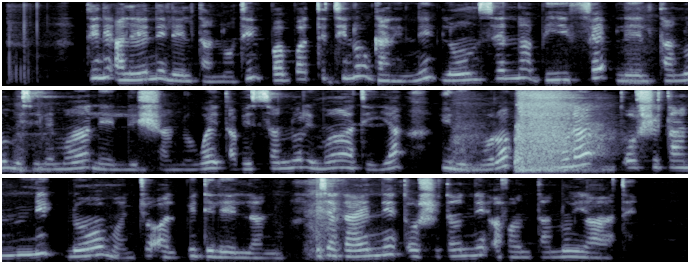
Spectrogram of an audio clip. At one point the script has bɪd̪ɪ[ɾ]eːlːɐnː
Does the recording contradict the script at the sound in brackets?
yes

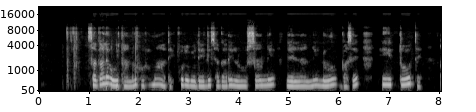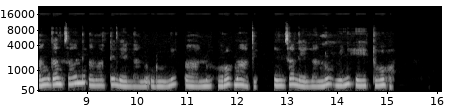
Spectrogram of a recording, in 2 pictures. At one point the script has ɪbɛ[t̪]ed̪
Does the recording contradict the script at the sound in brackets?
yes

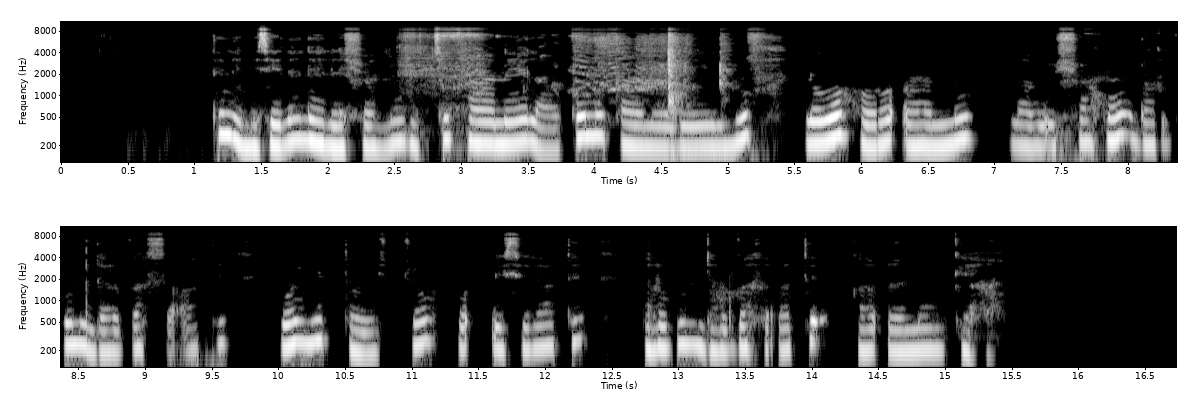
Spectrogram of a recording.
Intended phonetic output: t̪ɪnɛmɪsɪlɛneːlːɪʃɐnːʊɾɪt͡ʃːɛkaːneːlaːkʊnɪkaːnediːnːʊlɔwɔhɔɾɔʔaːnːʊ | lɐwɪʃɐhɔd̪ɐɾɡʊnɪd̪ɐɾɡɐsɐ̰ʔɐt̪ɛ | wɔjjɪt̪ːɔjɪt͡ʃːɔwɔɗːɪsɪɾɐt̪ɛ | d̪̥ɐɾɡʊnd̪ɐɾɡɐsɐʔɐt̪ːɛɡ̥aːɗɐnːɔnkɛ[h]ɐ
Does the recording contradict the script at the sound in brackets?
no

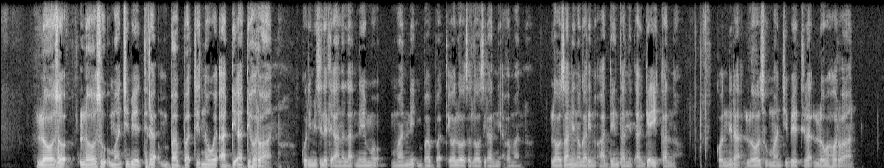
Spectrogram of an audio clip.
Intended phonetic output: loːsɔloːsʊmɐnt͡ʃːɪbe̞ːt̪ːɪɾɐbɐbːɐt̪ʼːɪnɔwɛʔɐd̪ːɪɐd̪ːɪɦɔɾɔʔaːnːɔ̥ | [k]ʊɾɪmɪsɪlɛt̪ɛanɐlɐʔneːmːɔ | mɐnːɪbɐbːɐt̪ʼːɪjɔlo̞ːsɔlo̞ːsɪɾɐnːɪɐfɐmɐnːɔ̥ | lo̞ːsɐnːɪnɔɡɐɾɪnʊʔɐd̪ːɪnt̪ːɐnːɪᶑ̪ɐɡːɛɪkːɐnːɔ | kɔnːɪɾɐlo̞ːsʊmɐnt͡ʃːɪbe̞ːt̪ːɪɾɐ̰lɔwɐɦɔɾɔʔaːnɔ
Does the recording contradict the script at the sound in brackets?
no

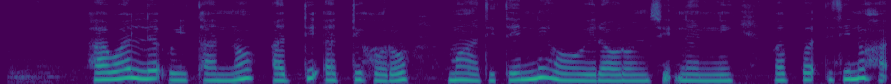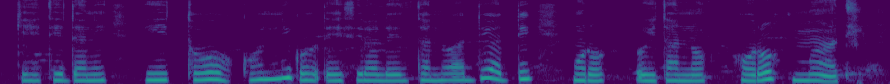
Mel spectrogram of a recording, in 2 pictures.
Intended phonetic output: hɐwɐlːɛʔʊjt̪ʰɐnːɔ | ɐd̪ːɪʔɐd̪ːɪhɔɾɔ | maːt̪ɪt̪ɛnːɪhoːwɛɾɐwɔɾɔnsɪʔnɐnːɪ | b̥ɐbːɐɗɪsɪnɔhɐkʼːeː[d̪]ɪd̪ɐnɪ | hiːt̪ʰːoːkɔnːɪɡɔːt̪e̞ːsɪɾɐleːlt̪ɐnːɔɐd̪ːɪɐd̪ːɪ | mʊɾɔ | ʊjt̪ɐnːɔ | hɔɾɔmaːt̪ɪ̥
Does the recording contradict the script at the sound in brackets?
yes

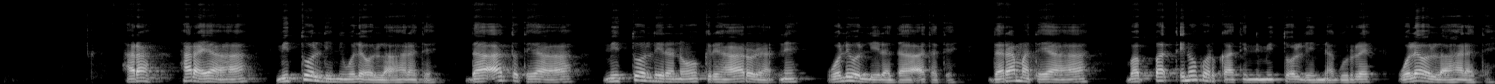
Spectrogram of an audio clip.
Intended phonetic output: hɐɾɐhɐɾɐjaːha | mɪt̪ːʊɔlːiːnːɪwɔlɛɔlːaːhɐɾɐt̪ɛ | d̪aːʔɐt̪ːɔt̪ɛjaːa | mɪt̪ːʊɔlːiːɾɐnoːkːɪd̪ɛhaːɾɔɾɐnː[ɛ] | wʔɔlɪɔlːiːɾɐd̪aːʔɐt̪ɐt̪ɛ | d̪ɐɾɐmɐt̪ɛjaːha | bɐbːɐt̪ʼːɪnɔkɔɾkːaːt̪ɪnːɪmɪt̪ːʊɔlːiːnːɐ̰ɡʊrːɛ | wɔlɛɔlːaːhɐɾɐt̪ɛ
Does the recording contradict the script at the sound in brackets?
no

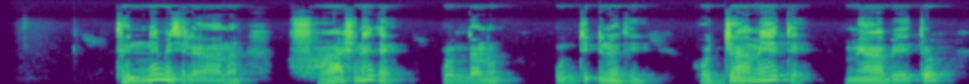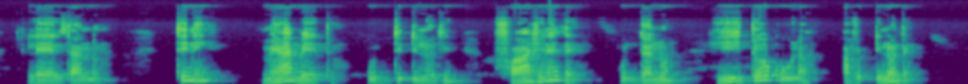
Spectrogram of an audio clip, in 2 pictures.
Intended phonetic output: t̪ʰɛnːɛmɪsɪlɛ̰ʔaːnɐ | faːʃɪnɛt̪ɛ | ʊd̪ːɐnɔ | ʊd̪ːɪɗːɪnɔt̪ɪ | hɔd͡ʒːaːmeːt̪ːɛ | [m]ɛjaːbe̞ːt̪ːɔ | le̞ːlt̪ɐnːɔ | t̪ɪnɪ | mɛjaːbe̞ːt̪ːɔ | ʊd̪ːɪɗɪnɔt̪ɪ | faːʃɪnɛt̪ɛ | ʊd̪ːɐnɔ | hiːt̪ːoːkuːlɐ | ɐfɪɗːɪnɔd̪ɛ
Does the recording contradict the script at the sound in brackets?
no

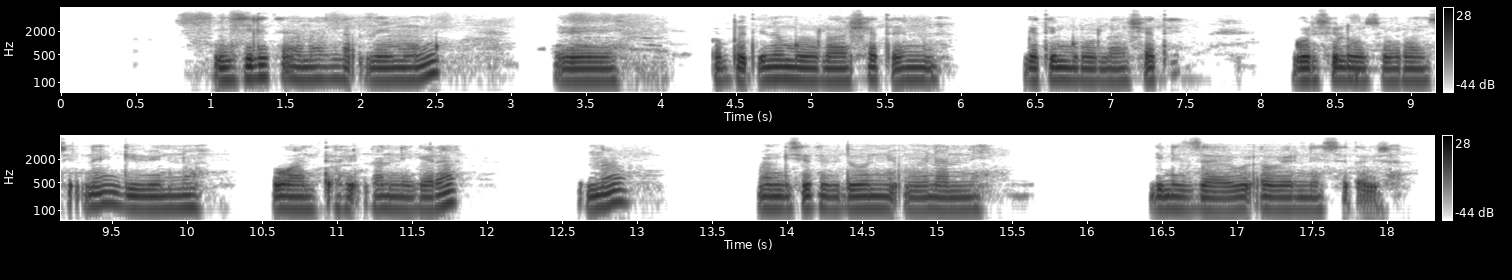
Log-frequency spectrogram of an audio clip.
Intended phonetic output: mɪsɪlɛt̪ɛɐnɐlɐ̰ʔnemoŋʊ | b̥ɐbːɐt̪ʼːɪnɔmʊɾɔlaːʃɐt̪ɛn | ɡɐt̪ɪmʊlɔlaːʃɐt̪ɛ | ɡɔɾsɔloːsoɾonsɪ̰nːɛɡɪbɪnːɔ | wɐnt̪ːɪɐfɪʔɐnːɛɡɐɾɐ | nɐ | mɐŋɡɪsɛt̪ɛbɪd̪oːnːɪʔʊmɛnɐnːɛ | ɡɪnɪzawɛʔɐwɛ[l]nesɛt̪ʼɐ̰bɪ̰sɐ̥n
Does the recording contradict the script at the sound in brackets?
yes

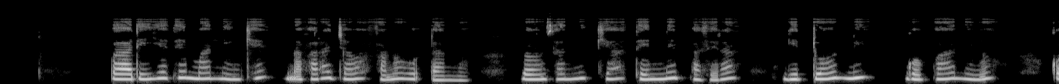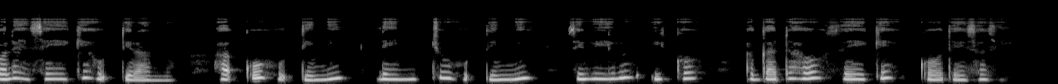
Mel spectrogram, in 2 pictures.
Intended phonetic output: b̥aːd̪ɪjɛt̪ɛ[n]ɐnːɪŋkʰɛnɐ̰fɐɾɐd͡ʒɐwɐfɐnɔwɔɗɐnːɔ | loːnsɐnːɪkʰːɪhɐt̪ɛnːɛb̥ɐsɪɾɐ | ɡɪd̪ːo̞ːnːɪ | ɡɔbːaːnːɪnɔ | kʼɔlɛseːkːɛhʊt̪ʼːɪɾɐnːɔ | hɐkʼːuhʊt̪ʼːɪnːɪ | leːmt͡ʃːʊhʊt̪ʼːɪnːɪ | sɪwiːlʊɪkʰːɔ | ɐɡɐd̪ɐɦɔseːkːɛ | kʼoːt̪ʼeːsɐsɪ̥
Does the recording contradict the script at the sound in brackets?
yes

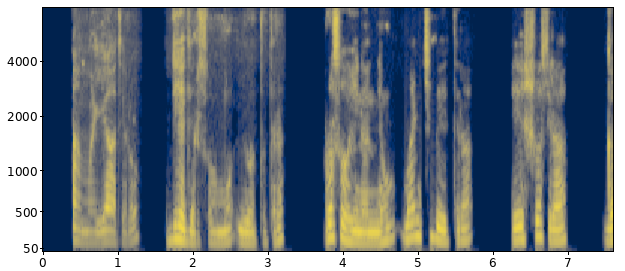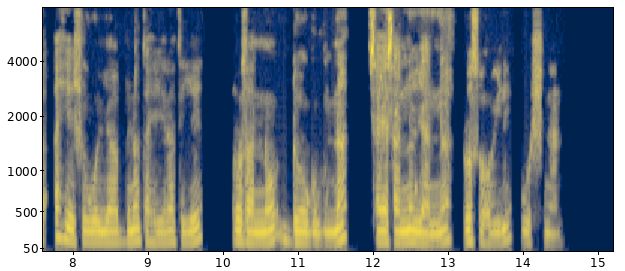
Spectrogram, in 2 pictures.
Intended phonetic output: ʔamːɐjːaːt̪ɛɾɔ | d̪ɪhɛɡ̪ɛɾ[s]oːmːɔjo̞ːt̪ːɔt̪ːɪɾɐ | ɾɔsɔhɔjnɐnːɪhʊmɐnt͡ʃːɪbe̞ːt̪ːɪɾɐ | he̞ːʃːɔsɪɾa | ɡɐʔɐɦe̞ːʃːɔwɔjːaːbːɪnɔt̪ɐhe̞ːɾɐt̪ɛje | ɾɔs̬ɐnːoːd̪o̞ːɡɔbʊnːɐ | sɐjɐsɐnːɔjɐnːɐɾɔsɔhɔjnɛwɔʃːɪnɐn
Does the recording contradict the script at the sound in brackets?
no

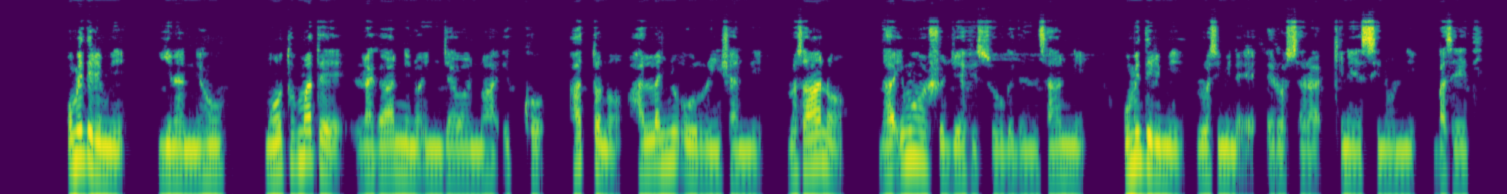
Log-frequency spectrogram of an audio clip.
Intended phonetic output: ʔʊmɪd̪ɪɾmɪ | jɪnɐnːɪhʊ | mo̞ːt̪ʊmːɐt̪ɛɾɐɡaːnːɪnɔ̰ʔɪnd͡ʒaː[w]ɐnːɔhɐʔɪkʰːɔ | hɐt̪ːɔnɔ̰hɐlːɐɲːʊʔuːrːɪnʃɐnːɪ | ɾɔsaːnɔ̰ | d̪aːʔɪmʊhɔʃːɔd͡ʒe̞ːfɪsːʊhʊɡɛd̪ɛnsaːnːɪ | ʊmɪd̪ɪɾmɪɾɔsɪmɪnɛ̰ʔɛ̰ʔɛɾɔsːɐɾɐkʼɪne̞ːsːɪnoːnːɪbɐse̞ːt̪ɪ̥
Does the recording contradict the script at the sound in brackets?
no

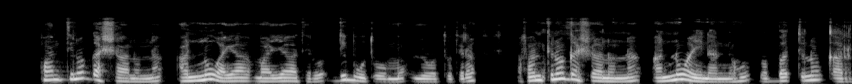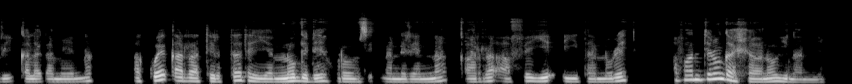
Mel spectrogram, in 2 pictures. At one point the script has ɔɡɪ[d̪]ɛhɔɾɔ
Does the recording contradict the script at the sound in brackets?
no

